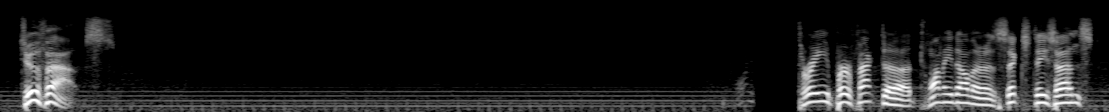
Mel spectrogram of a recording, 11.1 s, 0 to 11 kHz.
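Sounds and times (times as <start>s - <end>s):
constant hiss: 0.0s - 11.0s
electrical mains hum: 0.0s - 11.0s.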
